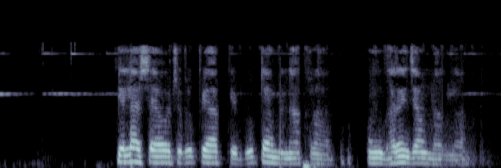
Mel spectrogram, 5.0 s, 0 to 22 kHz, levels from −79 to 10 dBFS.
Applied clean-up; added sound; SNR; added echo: neural mask model RNNoise.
